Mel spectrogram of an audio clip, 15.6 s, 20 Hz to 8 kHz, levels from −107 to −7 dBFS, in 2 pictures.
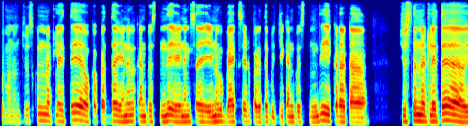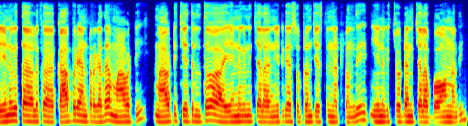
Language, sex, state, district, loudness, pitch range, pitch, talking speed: Telugu, male, Andhra Pradesh, Srikakulam, -18 LUFS, 130-145 Hz, 135 Hz, 125 wpm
